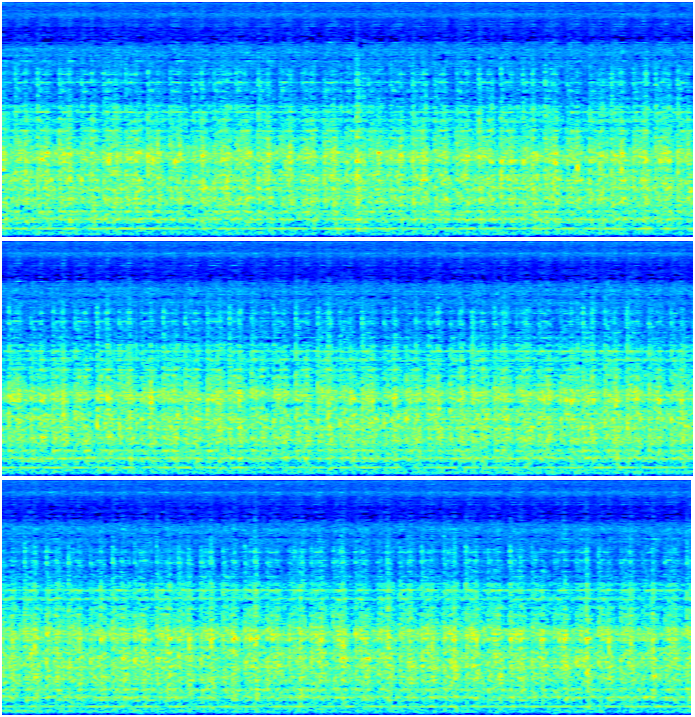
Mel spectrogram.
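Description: A milling cutter grinds steadily through metal with a harsh, gritty whine.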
